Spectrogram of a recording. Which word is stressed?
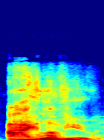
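I. The word 'I' carries the main stress. The speaker loves, unlike another person. "he doesn't"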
